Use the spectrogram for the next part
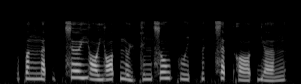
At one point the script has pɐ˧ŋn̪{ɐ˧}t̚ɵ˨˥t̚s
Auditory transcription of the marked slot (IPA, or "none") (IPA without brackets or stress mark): ɐ˨˥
